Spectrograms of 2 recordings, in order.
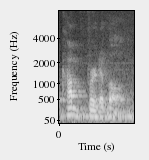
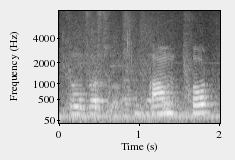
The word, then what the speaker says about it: comfortable: I'm leaving out some letters. Comfortable.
